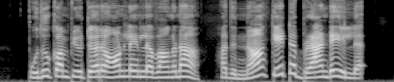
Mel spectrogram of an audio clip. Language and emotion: Tamil, angry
